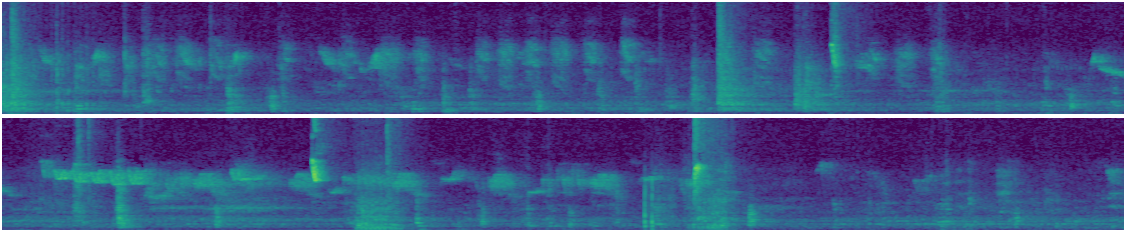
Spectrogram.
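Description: Aviary finches, Gouldian finches among them, chirping with many short, high calls that come thickest a little past the middle. Sharp clicks and wing flutters come now and then; the loudest is a little past the middle.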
